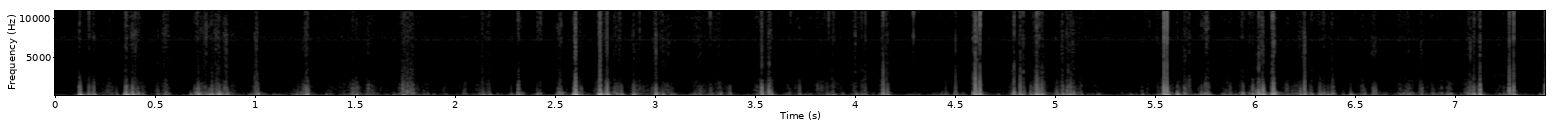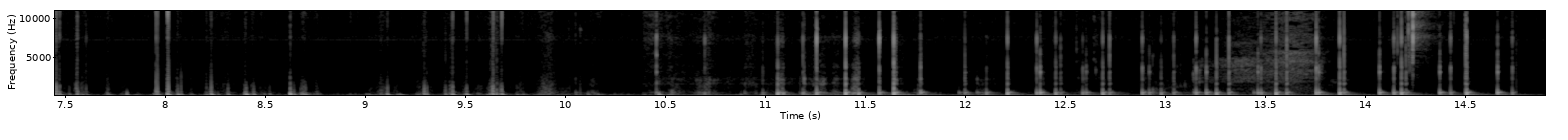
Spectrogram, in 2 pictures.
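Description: Long pink acrylic nails tap and scratch the two small, hollow metal cylindrical capsules on the metal/plastic body of a Zoom H6 recorder's XY microphone head. The result is a dense run of soft, quick, dull taps with heavy low-end thump, and a brighter scratchy texture with faint tonal ringing emerges toward the end.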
